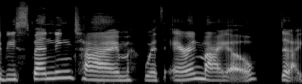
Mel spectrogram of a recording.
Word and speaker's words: Maillo: spending time with Aaron Mayo. Did I say it right? I got you nervous. Mayo, thank you. It's like Mario but not but like the same love and affection if you know what I mean.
